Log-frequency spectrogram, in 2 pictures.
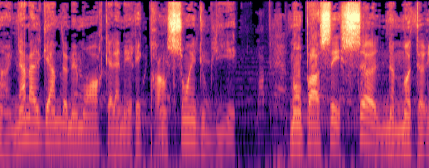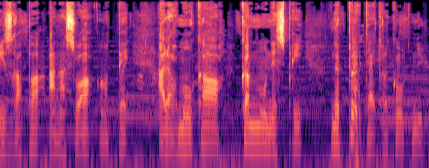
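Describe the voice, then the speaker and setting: A man performing spoken-word poetry in a declamatory, impassioned and deliberately phrased oratorical delivery, with music behind him. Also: fairly low pitch.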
